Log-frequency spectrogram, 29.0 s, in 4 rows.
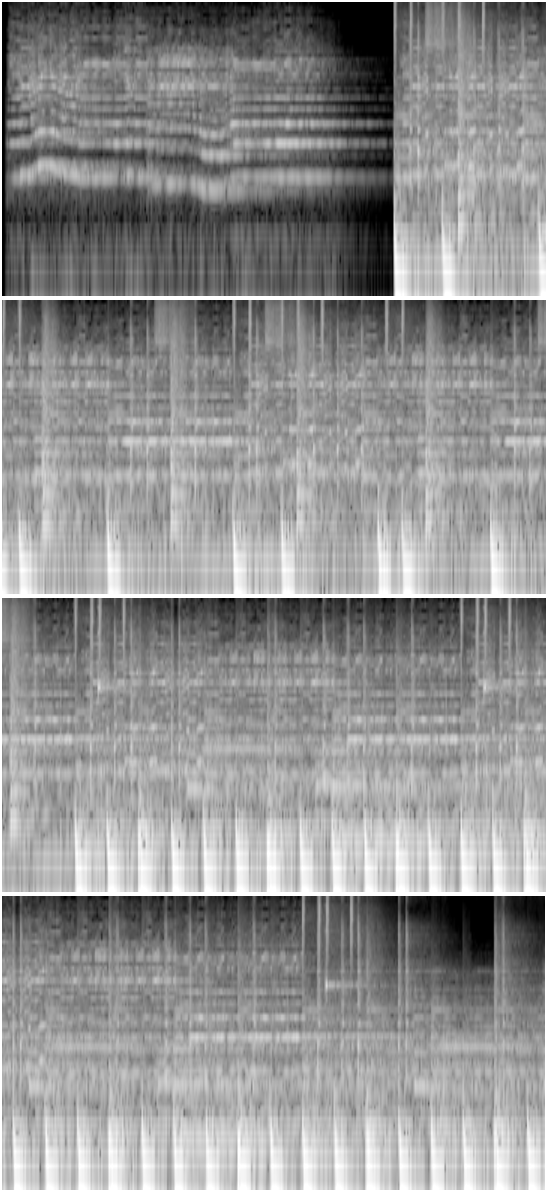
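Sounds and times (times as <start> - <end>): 
Persian music beats: 5.2 - 29.0.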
